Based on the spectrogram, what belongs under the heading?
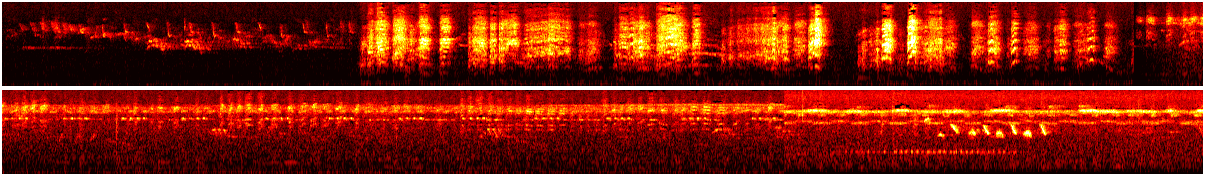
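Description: Bird sounds from several recordings in turn. First come faint, falling chirps. At about five seconds in, roughly ten seconds of loud, rapid bird calls begin. From about halfway, a steady, high insect trilling with a pulsing rhythm takes over, with a few short bird notes near the end.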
